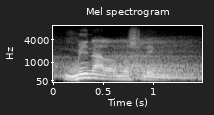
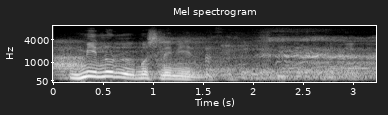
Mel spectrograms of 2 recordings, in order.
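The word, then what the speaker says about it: من المسلمين: Ah kita membacanya wa ana minal muslimin. Yang salah yang apa? yang salah memadukan antara awalul muslimin dan minal muslimin. Akhirnya wa ana minul muslimin. Itu minul. Saya dulu pernah diprotes oleh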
